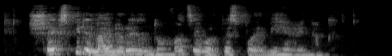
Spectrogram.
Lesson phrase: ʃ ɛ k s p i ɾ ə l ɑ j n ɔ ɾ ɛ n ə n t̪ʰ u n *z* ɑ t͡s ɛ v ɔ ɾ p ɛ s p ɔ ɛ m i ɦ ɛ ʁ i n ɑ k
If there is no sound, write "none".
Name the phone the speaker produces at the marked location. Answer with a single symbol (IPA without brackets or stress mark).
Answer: v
